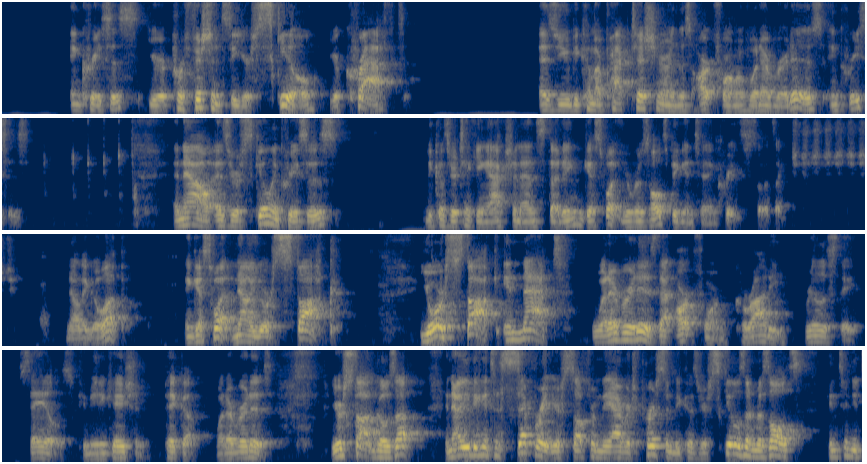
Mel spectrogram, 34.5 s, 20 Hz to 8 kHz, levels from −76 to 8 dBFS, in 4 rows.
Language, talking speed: English, 160 wpm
